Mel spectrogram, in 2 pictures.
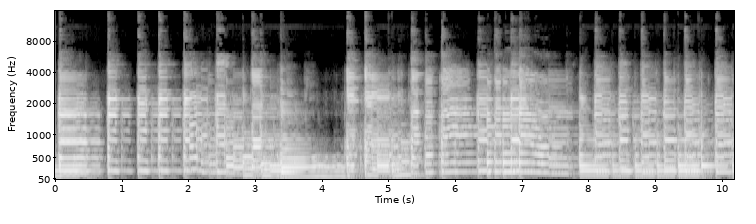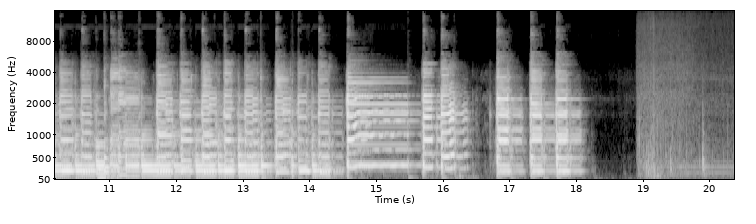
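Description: Electric guitar played through an analog delay pedal set for slapback: quick, choppy picked notes and chords with a short slapback echo, loud with no voices, then breaks off into a few scattered notes and a faint hiss.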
